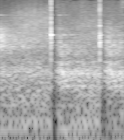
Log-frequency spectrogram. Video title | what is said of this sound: Transport Tasmania - Under Bridge Inspection | That's got a tad of a bell in it. If you hear a hollow sound, there's something not quite right.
